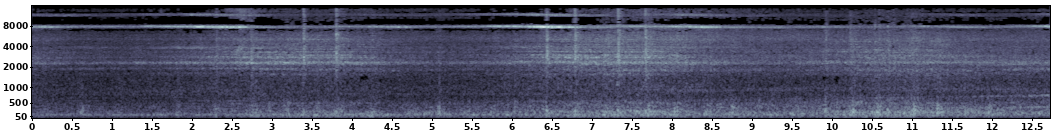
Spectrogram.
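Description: Double-deck Trenitalia regional electric train rolling past along the platform: a dense low rumble of wheels on track that grows steadily louder, with a steady high whine and a few sharp clicks.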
